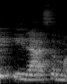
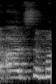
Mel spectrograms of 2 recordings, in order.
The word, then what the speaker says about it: Ersama: किस एरिया में हुई, इरासमा में हुई, या अरसमा, आपको बहुत सारे प्रोनाउंसिएशन में आपको अरसमा भी मिलेगा, सो it depends on यू, अरसमा यू मैन से एंड इरासमा यू मैन से एज यू विश।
